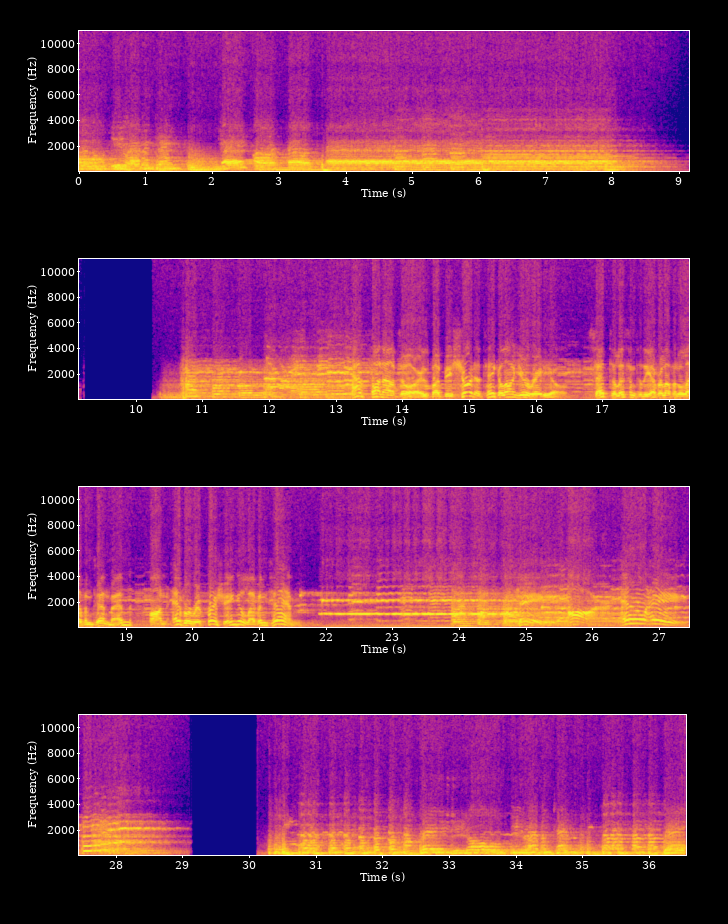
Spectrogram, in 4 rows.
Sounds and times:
Music: 0.0 - 9.3, 10.3 - 29.2, 30.2 - 36.5
Speech: 13.3 - 21.6, 24.9 - 27.4.

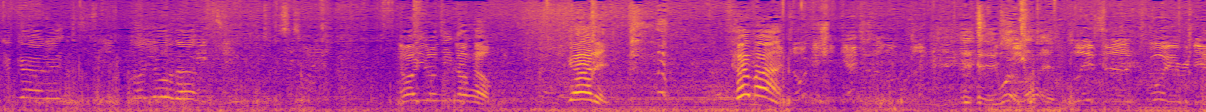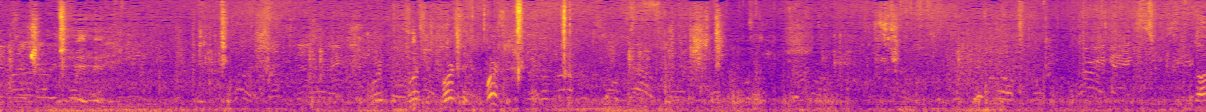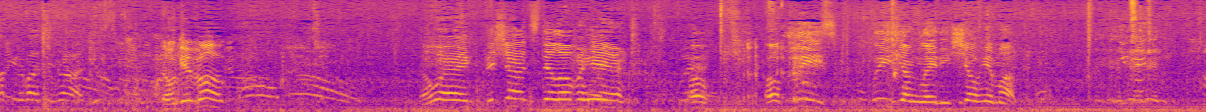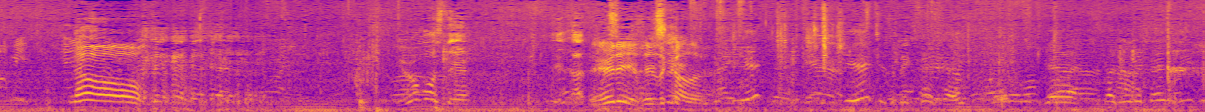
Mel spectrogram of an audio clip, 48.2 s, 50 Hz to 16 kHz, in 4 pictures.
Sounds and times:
Boat, Water vehicle: 0.0 - 48.2.

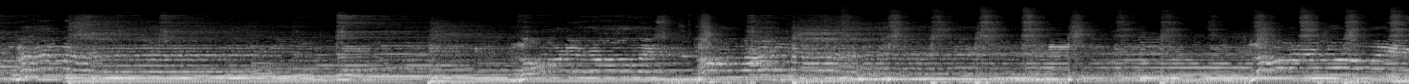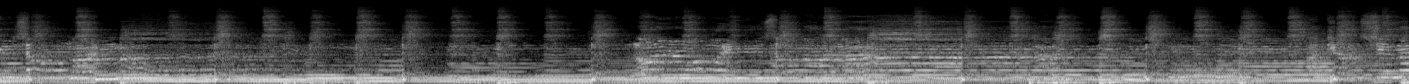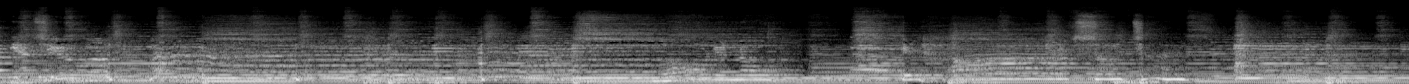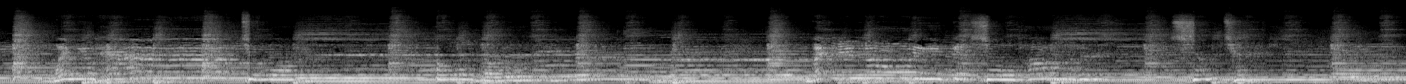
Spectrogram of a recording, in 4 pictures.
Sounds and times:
Male singing: 0.0 - 4.4, 5.1 - 17.0, 20.4 - 25.4, 27.1 - 41.2, 42.4 - 49.2, 49.9 - 55.3
Music: 0.0 - 56.3.

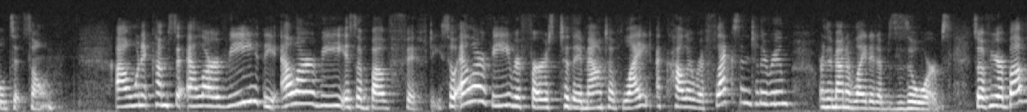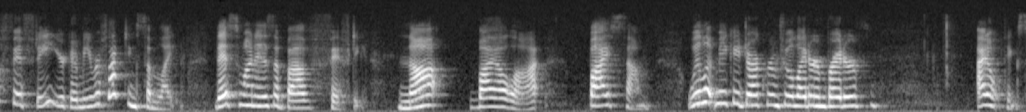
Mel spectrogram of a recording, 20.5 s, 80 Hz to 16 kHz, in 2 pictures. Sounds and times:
Speech: 0.0 - 0.6, 1.2 - 19.1, 20.0 - 20.5.

